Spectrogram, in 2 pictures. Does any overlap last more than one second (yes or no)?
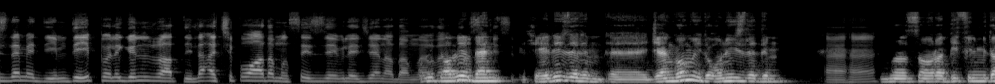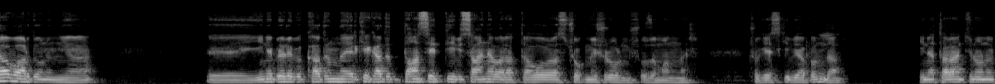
yes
